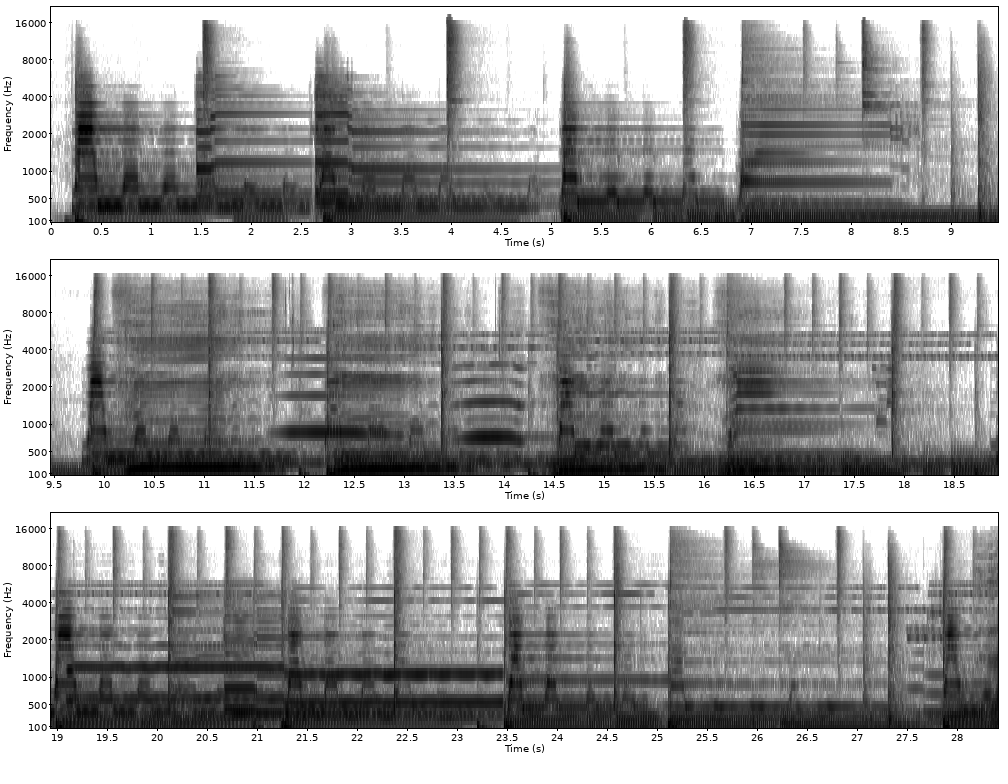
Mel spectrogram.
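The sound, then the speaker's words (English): A song plays throughout, with heavily effected, distorted guitar or synth lines over a steady beat and bass, layered with chorus and echo, loud and continuous without any talking. “All right, let's play the next song.”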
